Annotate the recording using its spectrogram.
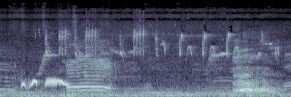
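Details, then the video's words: Herd of cattle walking a village road past rice fields toward the pen. One sustained moo near the middle and a wavering, rougher one near the end, with many sharp bird chirps and short rising calls around them. "Suara Cow Sepanjang Jalan Desa"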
